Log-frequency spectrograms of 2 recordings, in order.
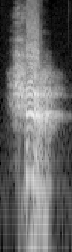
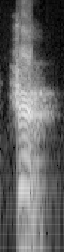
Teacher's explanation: এই হাটিকে কণ্ঠনালীর একেবারে মধ্যখান থেকে প্রেসার দিয়ে উচ্চারণ করতে হয়, হা। কিন্তু আমরা অনেকে বিশুদ্ধ উচ্চারণ না জানার ফলে এটাকে ভুলভাবে উচ্চারণ করে থাকি, হা, একেবারে নরমাল উচ্চারণ।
